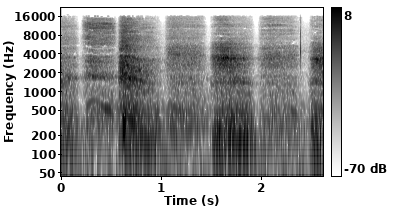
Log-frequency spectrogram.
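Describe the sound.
A voice imitates a sister's heavy, exasperated breathing on the phone: a series of loud, rough huffs and gasps in an uneven rhythm, with brief pauses between breaths and no words.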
